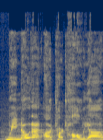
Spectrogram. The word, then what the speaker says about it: Tartaglia: From the sounds of it, well, from the facts, we know that Tartaglia, which is how you pronounce his name, La Senora, rest in peace,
